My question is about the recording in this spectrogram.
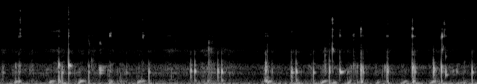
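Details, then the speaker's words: Kawasaki ZX-12R after coolant flush and refill to the cap, engine off: moving and squeezing hoses produces irregular wet gurgles and squelches as trapped air works out and the level drops; air trapped in cooling system being bled. "And what we're gonna do is we're gonna move these hoses around. It's making little bubble sounds."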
